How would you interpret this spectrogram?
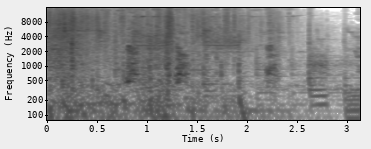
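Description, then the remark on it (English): A scared dog, out of sight in an alder thicket in Alaska after chasing a large animal, yaps repeatedly in short, high bursts in the distance amid a busy, rustling outdoor background, with a few sharper yips toward the end. “They could only hear it in the distance. It wasn't barking, it was yapping.”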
